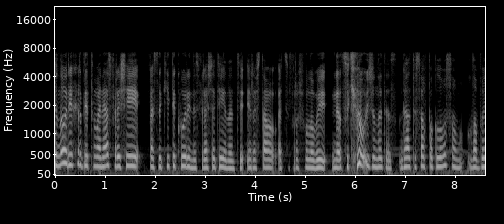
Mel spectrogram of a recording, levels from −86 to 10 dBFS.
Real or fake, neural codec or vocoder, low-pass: real; none; 7.2 kHz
